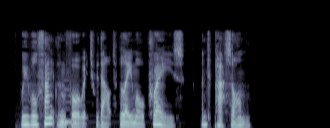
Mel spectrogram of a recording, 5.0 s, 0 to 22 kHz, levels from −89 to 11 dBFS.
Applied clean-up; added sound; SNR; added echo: classical method spectral subtraction.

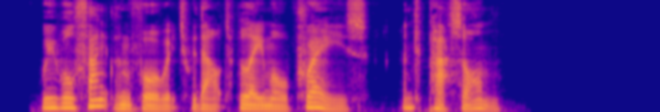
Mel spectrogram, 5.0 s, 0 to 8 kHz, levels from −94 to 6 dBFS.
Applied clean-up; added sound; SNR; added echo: neural mask model Resemble Enhance denoiser.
